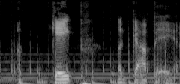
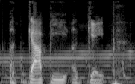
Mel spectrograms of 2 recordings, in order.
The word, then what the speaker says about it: Agape Agape: I am reading this fortnight, just finished, William Gaddis's Agape Agape. I believe after a little research that, actually I said it wrong, Agape Agape. I believe that's the correct pronunciation.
